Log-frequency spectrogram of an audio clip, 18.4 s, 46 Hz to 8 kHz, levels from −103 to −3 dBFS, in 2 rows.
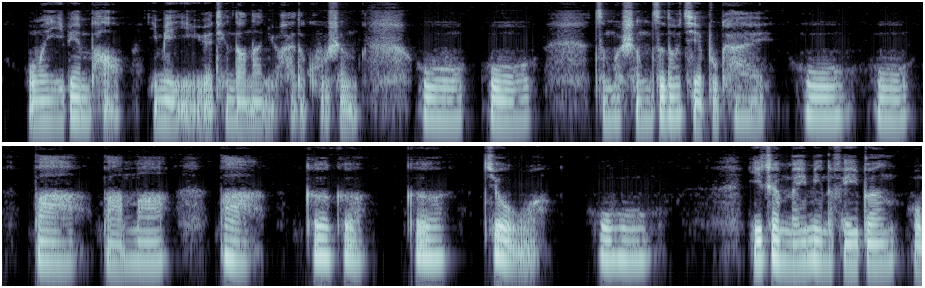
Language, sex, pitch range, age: Chinese, male, 105-120 Hz, 20-39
